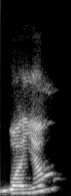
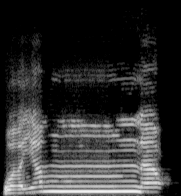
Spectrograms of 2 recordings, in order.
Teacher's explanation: ویم نعو، ویم یعنی کہ میم کو ظاہر کر کے میم کو ادا کرتے ہی فوراً آگے نکل جائیں گے، اس میں غنہ یا اخفا نہیں کریں گے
